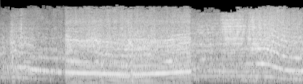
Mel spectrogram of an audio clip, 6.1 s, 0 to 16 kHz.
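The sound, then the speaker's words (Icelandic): A Formula 1 race car screams past at speed during qualifying for the Brazilian Grand Prix, its high engine whine rising and falling in pitch with a steady harmonic roar, loud throughout with no voices. “ráslínunni fyrir Brasilíu kappaksturinn í Formúlu 1 þegar kapparnir óku í tímatökunum í dag.”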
